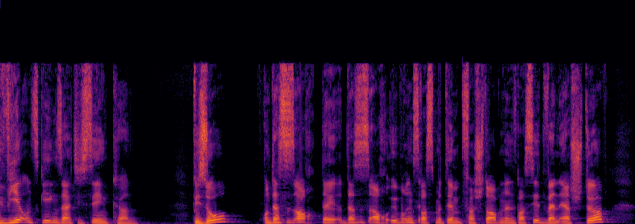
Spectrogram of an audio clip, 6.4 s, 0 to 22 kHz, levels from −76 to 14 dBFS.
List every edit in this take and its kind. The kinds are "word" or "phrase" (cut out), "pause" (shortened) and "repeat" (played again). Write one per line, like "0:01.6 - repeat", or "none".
0:02.5 - pause
0:04.2 - word
0:05.1 - word

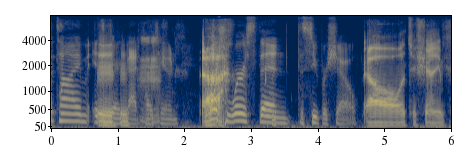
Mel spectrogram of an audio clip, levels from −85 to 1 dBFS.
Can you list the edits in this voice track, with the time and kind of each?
0:04.6 - pause

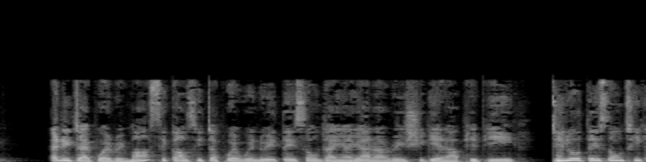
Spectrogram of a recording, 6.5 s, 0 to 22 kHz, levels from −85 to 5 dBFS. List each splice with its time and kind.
none

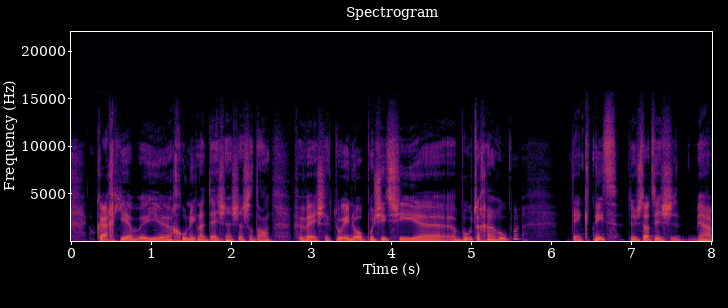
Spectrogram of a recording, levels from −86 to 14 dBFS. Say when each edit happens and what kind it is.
0:01.5 - word

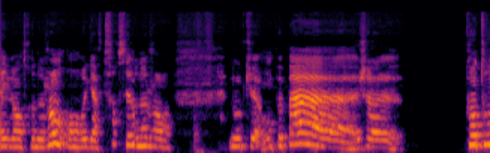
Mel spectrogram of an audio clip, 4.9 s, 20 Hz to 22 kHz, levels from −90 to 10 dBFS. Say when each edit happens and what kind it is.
0:01.3 - word
0:02.6 - word

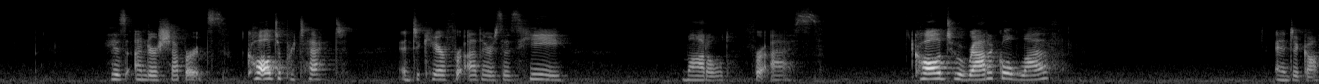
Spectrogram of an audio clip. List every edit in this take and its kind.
none

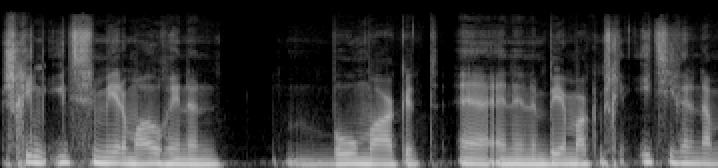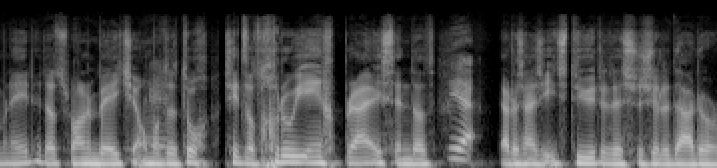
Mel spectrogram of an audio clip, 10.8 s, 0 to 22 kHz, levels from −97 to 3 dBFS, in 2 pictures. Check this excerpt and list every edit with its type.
0:07.0 - pause

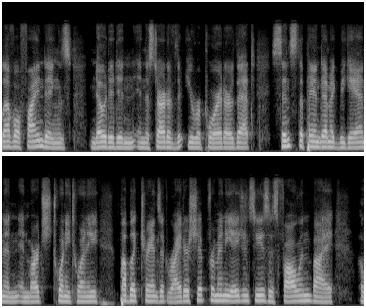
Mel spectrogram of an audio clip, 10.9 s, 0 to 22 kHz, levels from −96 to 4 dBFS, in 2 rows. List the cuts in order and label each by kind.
none

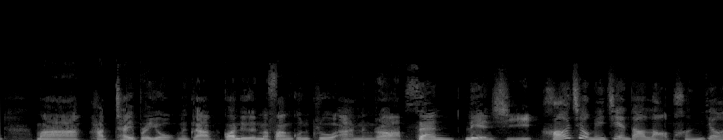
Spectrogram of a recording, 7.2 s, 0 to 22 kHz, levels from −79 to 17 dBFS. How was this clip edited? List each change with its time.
0:02.2 - pause
0:04.0 - pause
0:04.6 - pause
0:05.4 - pause

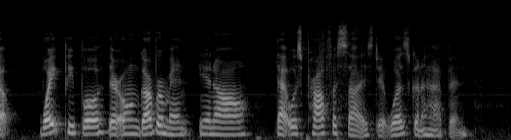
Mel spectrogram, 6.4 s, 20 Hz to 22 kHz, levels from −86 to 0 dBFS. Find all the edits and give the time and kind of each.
0:02.4 - pause
0:03.3 - pause

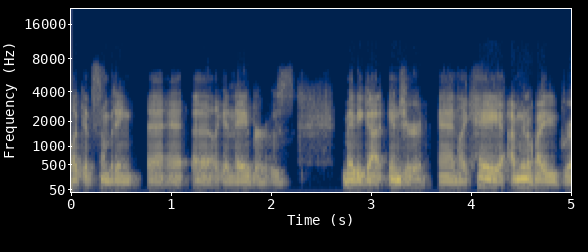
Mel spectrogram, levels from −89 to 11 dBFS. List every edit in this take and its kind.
none

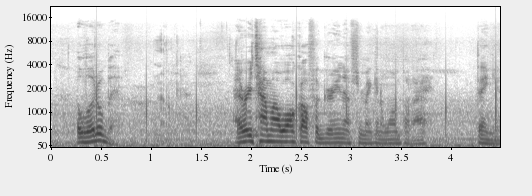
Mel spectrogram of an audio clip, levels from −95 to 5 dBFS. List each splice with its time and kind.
none

